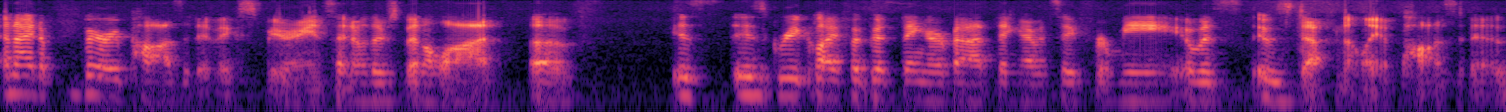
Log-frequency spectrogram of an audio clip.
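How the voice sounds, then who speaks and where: A woman with a Pacific Northwest accent, at a very fast pace. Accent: non-Boston, Pacific Northwest American. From northern Idaho, US Pacific Northwest. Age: 40s. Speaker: corporate executive. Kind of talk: interview.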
